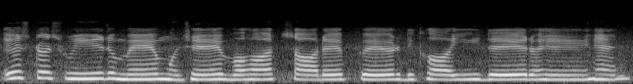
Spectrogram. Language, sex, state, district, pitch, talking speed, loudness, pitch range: Hindi, female, Madhya Pradesh, Katni, 230 Hz, 105 wpm, -11 LUFS, 225-245 Hz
